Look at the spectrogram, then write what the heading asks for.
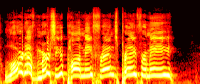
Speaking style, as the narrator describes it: She screamed

